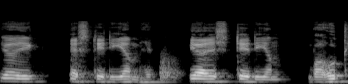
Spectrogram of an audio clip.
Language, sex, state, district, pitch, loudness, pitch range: Hindi, male, Bihar, Saran, 125 Hz, -21 LUFS, 115-135 Hz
